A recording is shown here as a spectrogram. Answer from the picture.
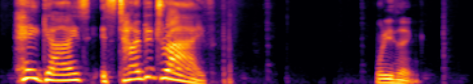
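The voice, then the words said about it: Put-on Californian accent, girlish-sounding. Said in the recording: “you are from Los Angeles, California ... You sound like a girl.”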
